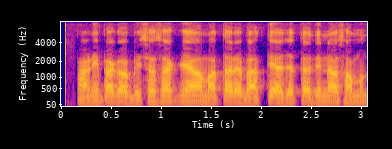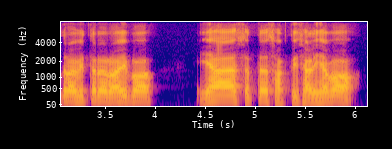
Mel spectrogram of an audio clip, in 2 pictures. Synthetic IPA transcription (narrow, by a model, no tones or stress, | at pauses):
paɽ̃ipakɔbisɔsɔkiɔmɔt̪ɔɾebaɾt̪ijad͡ʒet̪ed̪inɔsɔmud̪ɾɔbʱit̪ɔɾeɾɔɦibɔ | eɦaset̪esɔk̚t̪isʰaɭiɦebɔ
